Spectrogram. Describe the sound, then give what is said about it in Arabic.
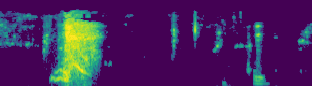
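A single loud sneeze erupts in one sharp, breathy burst, followed by quiet with a few faint clicks and a short soft vocal sound. “رحمك الله”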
